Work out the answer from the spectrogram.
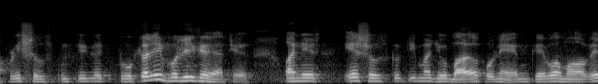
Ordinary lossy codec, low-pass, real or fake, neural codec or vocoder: AAC, 48 kbps; 7.2 kHz; fake; codec, 16 kHz, 0.8 kbps, ZipCodec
